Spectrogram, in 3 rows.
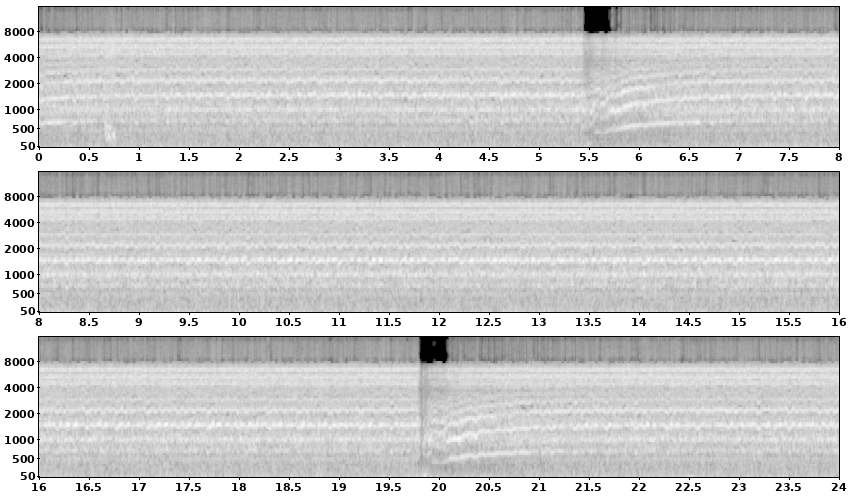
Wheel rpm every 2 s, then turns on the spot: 150, 160, 140, 150, 160, 160, 160, 160, 160, 150, 150, 160.
none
